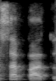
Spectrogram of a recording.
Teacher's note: la palabra zapato se pronuncia con s en lugar de la z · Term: ceseeo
